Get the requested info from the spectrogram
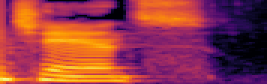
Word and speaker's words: chance: 네, 로지가 여기에서 one chance라고 발음을 했어요. 그죠? – 아, chance. – 어, one chance. – 아주 영국식이에요.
